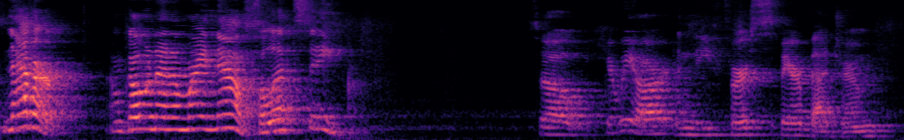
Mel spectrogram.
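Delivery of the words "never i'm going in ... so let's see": excited exclamation. Real, not acted. Excited about unused bedrooms.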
